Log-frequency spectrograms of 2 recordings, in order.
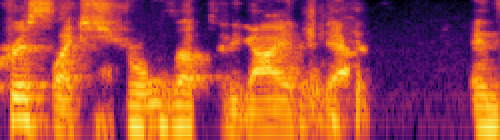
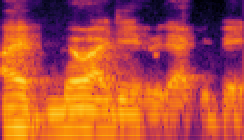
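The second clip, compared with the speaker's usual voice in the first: soft, bone-dry deadpan, giving nothing away; 2 semitones lower, 5 dB quieter than usual. Retelling what a guy said when Chris couldn't remember, imitating a deadpan delivery. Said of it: "the guy with the deadpan face goes".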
